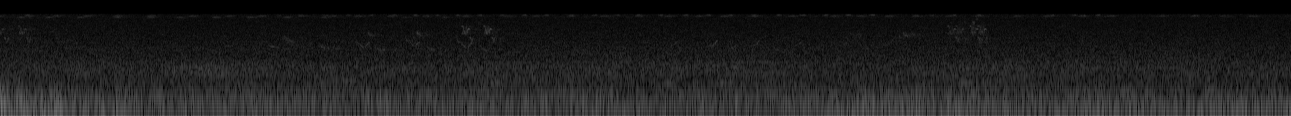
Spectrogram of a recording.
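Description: Quiet outdoor ambience: faint, scattered bird chirps over a steady low background rumble.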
